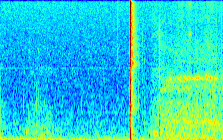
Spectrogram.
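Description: Flush cutters snapping through a corner mounting tab of a small drone flight-controller circuit board: one sharp snap about two and a half seconds in, then a fainter click.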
